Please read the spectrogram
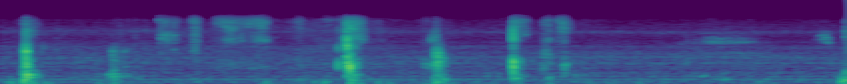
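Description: Sharp, irregular knocks and taps, about six in three seconds, as a sealed cardboard trading-card hobby box is handled and set down on a tabletop.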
